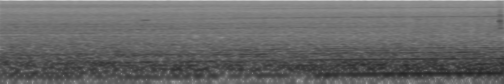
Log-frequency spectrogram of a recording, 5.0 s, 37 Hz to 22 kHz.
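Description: A Cessna 208B Caravan turboprop in the MSFS 2024 flight simulator spools up for takeoff, a steady droning engine roar that holds constant and slowly swells, with no talking.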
